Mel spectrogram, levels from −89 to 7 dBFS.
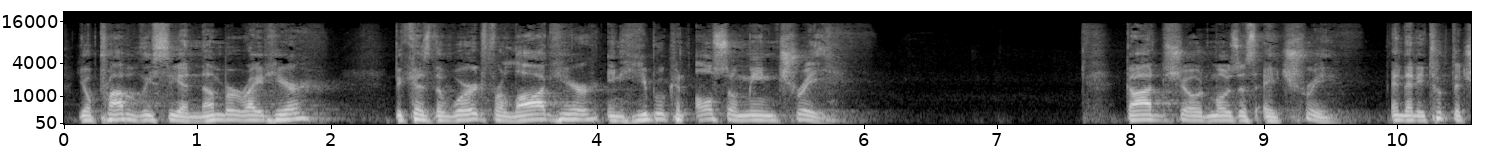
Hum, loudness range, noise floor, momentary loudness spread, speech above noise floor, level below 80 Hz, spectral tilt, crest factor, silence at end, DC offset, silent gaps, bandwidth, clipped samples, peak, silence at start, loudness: none; 5 LU; -68 dBFS; 8 LU; 53 dB; -50 dBFS; -5 dB/octave; 16 dB; 0 s; under 0.1%; none; 15.5 kHz; under 0.1%; 0 dBFS; 0.1 s; -16 LUFS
